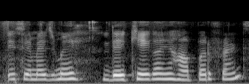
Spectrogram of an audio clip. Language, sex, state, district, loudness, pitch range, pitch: Hindi, female, Rajasthan, Jaipur, -15 LUFS, 225-250 Hz, 240 Hz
